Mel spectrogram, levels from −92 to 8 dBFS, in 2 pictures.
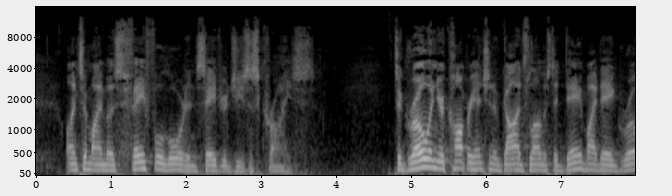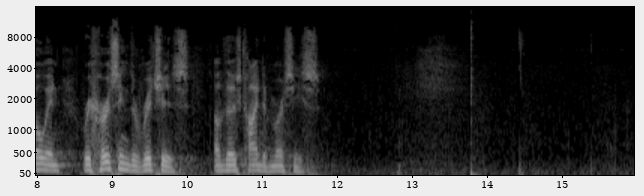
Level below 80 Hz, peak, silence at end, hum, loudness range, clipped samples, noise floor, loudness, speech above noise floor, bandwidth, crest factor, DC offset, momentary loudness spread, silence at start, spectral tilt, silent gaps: -56 dBFS; -10 dBFS; 1.5 s; none; 11 LU; under 0.1%; -71 dBFS; -32 LUFS; 39 dB; 12.5 kHz; 22 dB; under 0.1%; 13 LU; 0.4 s; -5.5 dB/octave; none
